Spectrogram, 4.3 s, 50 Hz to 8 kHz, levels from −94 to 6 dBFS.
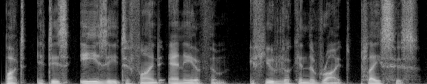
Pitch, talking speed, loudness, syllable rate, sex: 100 Hz, 225 wpm, -19 LUFS, 5.1 syllables/s, male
